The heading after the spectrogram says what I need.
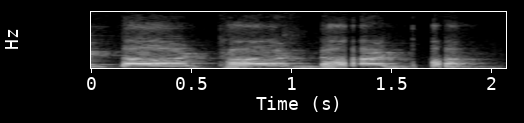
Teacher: उसके बाद मूर्धन्य ध्वनिया, मूर्धन्य मतलब मूर्धा का अर्थ होता है छत। जब हमारी जीभ छत को टकराती है, छत का हमारे मुंह के अंदर की छत, ये ऊपर अंदर की तरफ का हिस्सा होता है, तब मूर्धन्य ध्वनियां निकलती हैं।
